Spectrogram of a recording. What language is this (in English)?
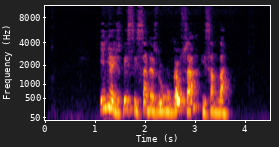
Basque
